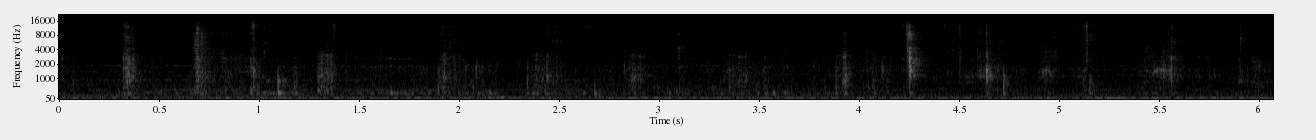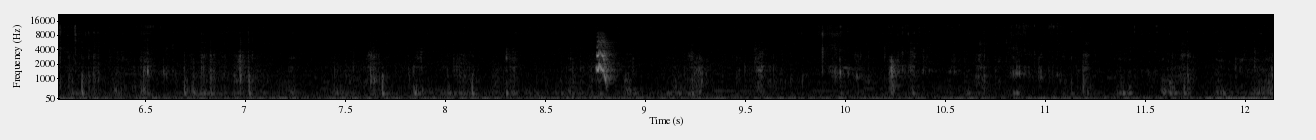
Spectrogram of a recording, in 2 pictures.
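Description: A person chewing a hand-eaten meal of fried chicken wings, bacon and rice: quiet chewing with scattered crisp crunches and clicks, the sharpest a little after 4 s and near 9 s.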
